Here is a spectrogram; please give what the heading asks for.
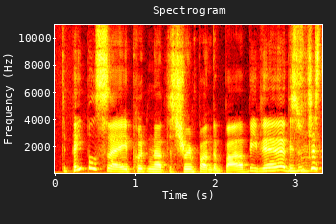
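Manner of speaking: high, far-off ditzy voice for the host; mocking American host. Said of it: "the female American host goes".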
